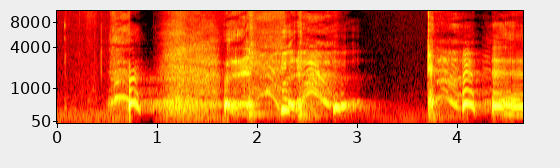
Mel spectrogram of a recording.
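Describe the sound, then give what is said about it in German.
A loud coughing fit in several harsh bursts, mixed with strained, voiced laugh-like sounds, pausing briefly before a final round of coughs, as a person coughs from laughing so hard. “Da habe ich husten müssen vor lauter Lachen.”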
